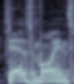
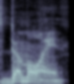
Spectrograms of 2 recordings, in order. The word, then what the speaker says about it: Des Moines: but it's spelled Des Moines. Like, those people, – Des Moines people. Get it right. It's Des Moines. Like, they don't pronounce either S, and you're good.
